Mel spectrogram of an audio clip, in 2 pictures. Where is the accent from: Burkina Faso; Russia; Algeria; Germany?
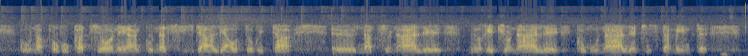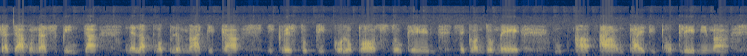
Germany; Italian is a second language; now in Lipari, Italy; in questo momento, io vivendo qui come tedesca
